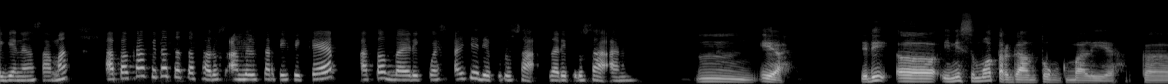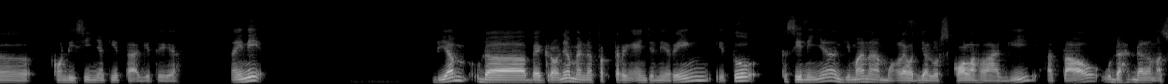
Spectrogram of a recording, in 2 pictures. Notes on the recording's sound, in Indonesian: Sukaaaaa sekali zoom kali ini.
